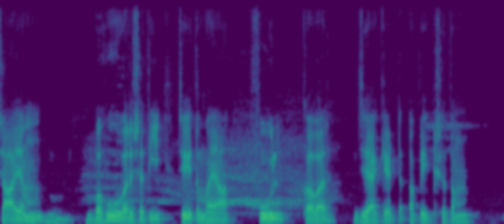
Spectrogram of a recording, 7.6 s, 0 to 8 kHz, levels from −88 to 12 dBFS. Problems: none marked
